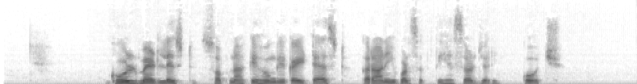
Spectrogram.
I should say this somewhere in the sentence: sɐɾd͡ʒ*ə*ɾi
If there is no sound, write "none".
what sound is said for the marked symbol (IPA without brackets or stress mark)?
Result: ə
